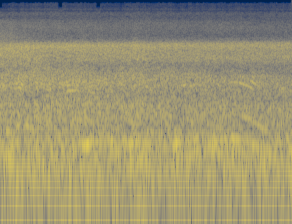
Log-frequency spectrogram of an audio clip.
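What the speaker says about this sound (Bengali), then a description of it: "উপর থেকে ঝর্ণাটা কিন্তু কন্টিনিউ প্রবাহিত" Continuous rushing water from a waterfall pouring down near a hillside temple into a lake at Devkund, Odisha, a steady broadband roar that fills the whole stretch without pause.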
